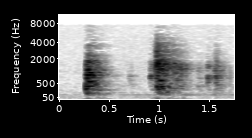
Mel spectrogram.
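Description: A heavy furnace door, with a big fire burning inside, is levered open with a slice bar: a sharp clank, then a longer grinding scrape and a smaller rattle, fairly loud, with no voices.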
